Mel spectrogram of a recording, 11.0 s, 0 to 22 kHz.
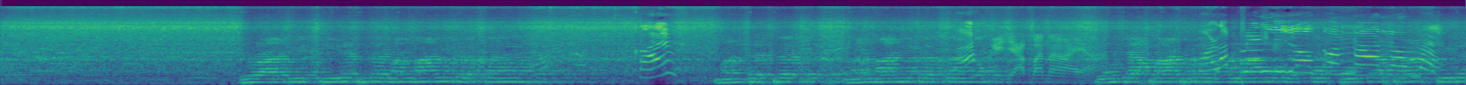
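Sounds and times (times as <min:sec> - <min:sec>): people talking over one another: 0:01.8 - 0:11.0
children's voices: 0:04.8 - 0:05.2, 0:08.8 - 0:11.0.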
